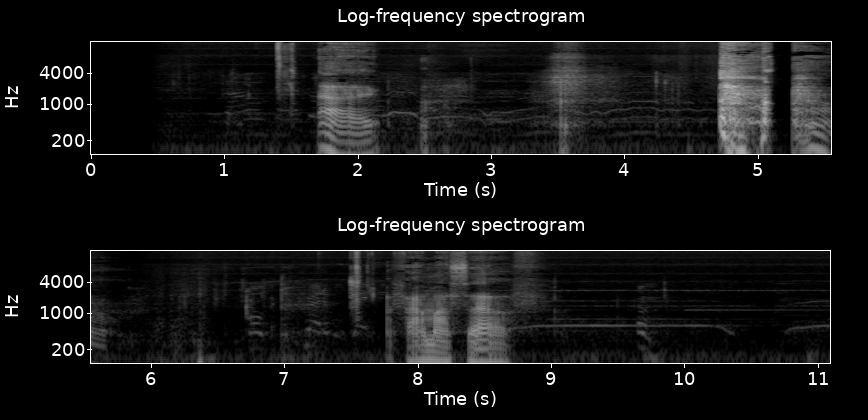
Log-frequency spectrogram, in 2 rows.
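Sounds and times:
man coughing: 4.7 - 5.8.

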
